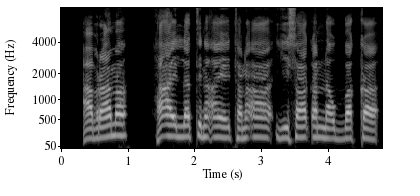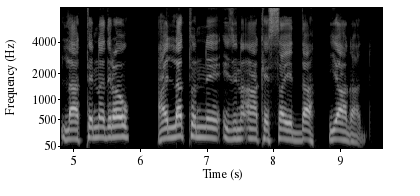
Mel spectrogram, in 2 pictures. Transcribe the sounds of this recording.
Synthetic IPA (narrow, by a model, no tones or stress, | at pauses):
ʔɐbɾaːmɐ | hɐːjlːɐt̪ːɪnɐʔɐjt̪ɐnɐʔaːjɪsaːkʼɐnːɐʊbːɐkːɐlaːt̪ːɛnːɐd̪ɪɾɐw | ʔɐjlːɐt̪ːɔnːɛɪzɪnɐʔaːkɛsːɐjɛd̪ːɐ | jaːɡa̰ːd̪ɐ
